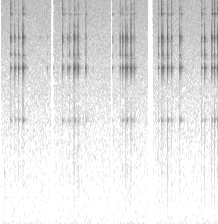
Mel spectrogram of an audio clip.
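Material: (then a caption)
Glass. A clear glass jar partly filled with liquid, with a bamboo straw inside, is tapped with long nails close up. The result is bursts of bright, quick clinking taps with very short ring, in four clusters separated by brief silences.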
